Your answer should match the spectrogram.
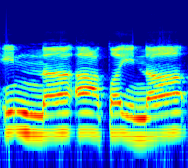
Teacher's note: طا کو ہم موٹا کریں گے، ٹھیک ہے، اور اس کے اندر قلقلہ بھی ہے جب یہ ساکن ہوتا ہے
